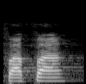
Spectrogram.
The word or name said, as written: Făfá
